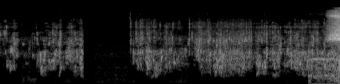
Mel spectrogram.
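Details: Trickling, splashing water with a brief silent gap and a loud burst at the end; no animal voice is heard.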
